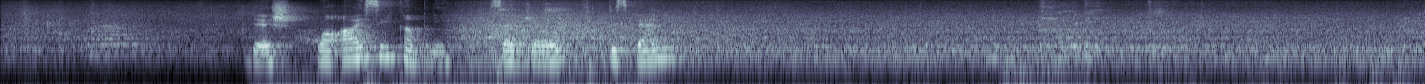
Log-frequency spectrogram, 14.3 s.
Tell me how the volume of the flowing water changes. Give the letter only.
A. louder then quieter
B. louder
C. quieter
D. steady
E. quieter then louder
C.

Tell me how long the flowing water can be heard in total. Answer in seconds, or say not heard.
10 s.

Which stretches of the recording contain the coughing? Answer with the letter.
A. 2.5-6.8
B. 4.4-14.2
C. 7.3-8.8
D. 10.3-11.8
D.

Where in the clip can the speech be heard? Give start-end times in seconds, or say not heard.
2.5-6.8.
